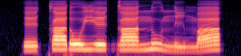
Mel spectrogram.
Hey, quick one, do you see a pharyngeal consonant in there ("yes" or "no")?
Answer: no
